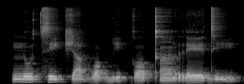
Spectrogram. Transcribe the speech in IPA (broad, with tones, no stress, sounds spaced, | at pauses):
n u˦ t͡s i˦ t͡ʃ a˨ b ɔ˦ ɡ͡b i˦ k ɔ˦ kʼ ã˦ r eː˦ d i˨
